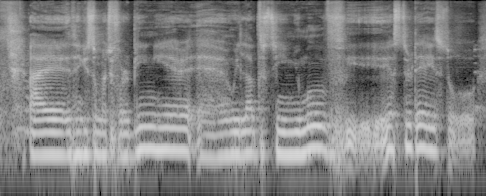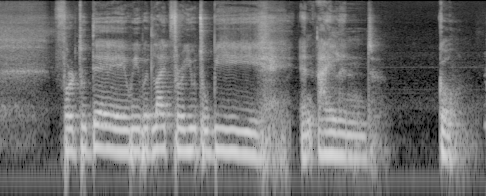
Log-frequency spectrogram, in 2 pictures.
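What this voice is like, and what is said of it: Poor put-on French accent. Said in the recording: “my French accent is horrible”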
